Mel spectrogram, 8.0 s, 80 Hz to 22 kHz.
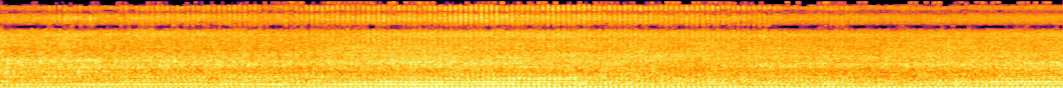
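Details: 2004 Craftsman 917.374430 mower, B&S 6.75 HP (125K02-0371-E1) primer engine, after repairs: small single holds a steady, even beat with no surging or hunting; running smoothly and healthy, normal.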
